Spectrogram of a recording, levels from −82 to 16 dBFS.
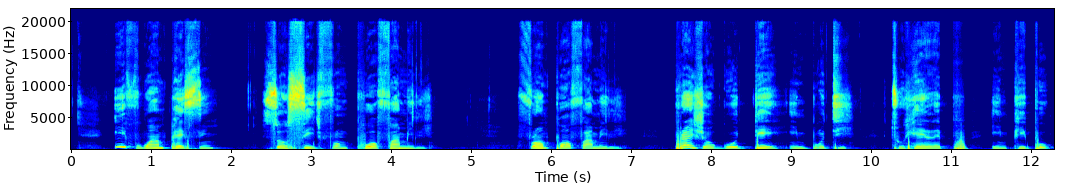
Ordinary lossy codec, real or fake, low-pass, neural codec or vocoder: none; fake; none; vocoder, 48 kHz, 128 mel bands, Vocos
